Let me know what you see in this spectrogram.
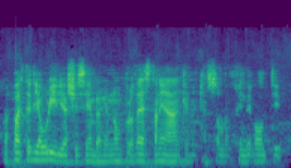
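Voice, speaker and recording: An Italian man gives live play-by-play of a football match. He speaks in measured, halting short phrases as he follows the ball, with some crowd noise around him. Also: medium pitch, little pitch movement, muffled recording. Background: crowd at a football ground.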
